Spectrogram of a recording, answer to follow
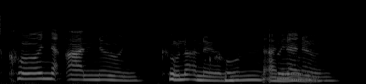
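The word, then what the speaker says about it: Cwn Annwn: Apparently it's Kun Anun.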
